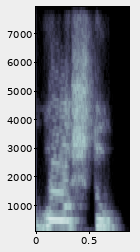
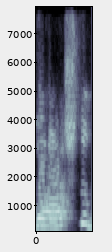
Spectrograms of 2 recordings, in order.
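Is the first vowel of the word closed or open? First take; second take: closed; open. First: The first vowel is a closed o. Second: The first vowel is an open o. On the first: The speaker calls it right. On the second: The speaker calls it wrong.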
